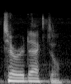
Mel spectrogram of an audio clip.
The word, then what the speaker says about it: pterodactyl: just like uh yeah it's like pterodactyl you don't say the P right well Zar Dragon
